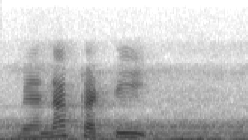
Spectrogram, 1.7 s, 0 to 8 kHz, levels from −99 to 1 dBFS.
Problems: none marked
